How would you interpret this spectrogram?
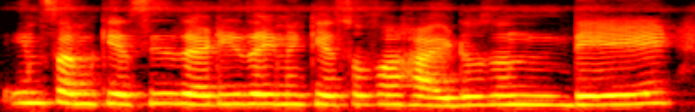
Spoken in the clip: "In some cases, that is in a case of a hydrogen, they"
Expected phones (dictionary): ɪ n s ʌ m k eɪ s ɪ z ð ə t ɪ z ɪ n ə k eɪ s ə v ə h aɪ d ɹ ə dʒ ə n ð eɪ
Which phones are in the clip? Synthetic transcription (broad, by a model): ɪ n s ʌ m k eɪ s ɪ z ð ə t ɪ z ɪ n ə k eɪ s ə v ə h aɪ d ə z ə n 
